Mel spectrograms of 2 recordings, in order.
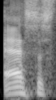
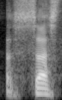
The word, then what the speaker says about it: assess: Because the girl says, "Ass us the window." And he goes, it's assess the window. You put the wrong emphasis on the wrong syllable.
